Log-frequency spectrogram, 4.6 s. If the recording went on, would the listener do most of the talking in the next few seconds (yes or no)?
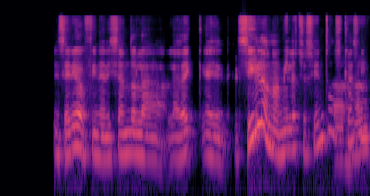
yes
